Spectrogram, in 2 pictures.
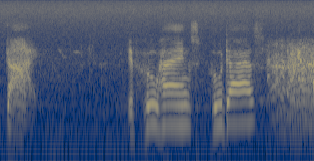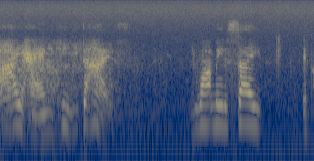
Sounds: speech

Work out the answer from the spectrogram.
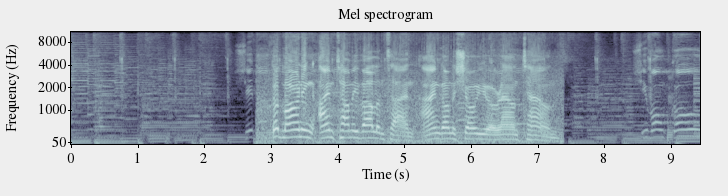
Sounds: music, speech, male singing

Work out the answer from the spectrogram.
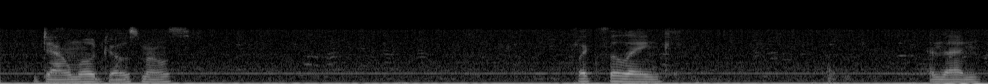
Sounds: speech

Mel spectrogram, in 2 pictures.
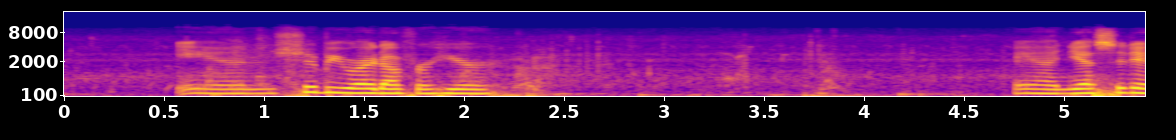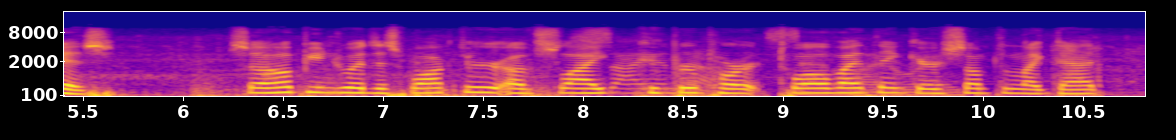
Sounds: speech

